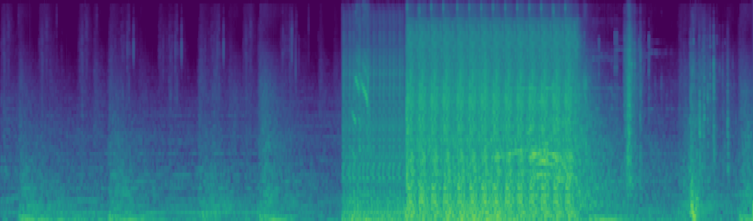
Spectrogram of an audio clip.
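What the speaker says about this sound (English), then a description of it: "Oh, that man had a chain gun." A chain gun in RealRTCW opens up in a dense, sustained burst of rapid fire lasting about three seconds, loud and continuous over a low rumbling game background.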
